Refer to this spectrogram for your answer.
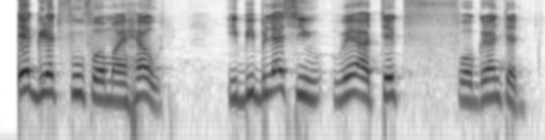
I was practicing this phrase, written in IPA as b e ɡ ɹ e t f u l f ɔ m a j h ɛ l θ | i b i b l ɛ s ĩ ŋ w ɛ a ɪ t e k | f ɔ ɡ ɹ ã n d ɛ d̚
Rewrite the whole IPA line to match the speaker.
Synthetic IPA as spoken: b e ɡ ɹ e t f u l f ɔ m a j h ɛ l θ | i b i b l ɛ s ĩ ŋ w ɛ a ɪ t e k | f ɔ ɡ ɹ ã n t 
